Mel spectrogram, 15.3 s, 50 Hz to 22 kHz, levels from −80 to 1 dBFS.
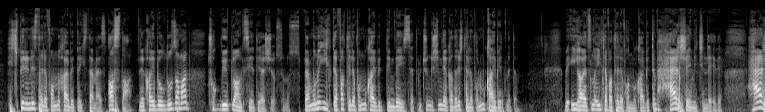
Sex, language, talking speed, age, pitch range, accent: male, Turkish, 145 wpm, 40-59, 120-170 Hz, native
